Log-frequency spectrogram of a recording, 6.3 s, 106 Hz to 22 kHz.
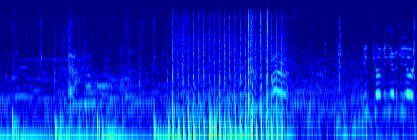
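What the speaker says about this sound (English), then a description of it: "Now somebody else is shooting at me" Rapid automatic gunfire from a Call of Duty WW2 Domination match, a dense burst of shots near the middle with scattered single shots and game noise around it.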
